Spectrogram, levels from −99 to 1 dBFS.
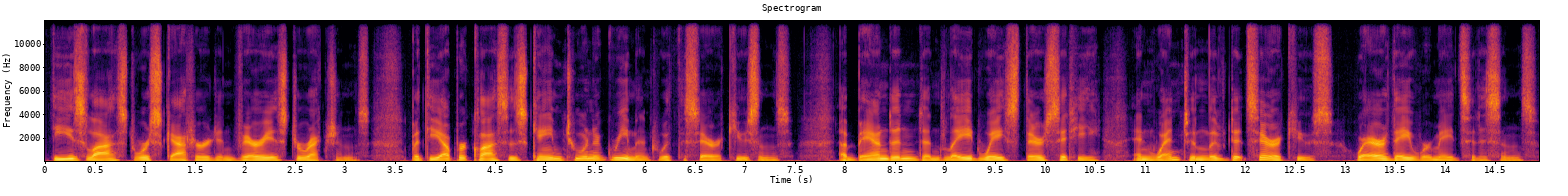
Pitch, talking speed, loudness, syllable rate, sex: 110 Hz, 140 wpm, -17 LUFS, 4.6 syllables/s, male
